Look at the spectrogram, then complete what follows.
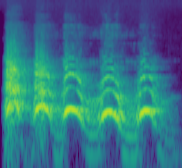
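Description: A dog barks five times in a quick, even rhythm, each bark loud with a rising-then-falling pitch, the first two rougher and the rest more tonal, with no talking.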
